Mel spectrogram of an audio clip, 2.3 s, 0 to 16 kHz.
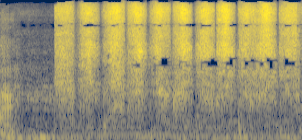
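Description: Hand-sanding a fibreglass side skirt with 240-grit sandpaper: quick back-and-forth strokes, about four a second, starting about half a second in. It is a rough sand to key the surface for primer.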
